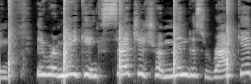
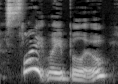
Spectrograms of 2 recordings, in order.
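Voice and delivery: ordinary delivery, nothing marked

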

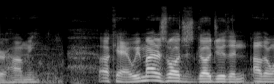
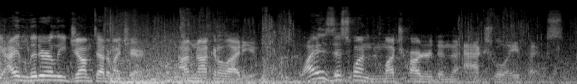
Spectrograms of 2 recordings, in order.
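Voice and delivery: ordinary talk, nothing marked

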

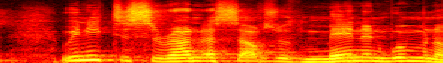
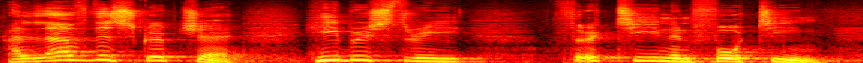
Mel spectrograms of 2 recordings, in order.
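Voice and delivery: ordinary talk

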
